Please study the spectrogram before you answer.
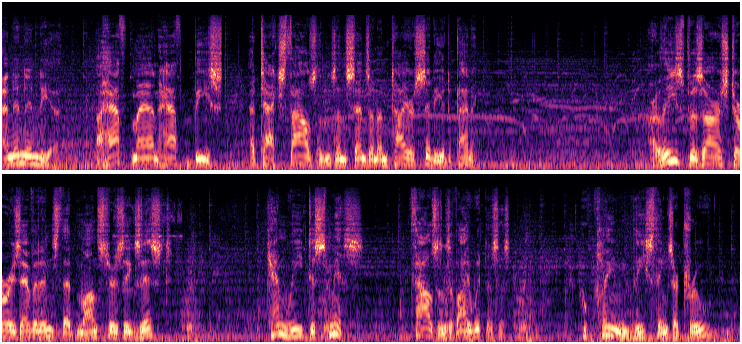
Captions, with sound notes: and in India, a half man, half beast attacks thousands and sends an entire city into panic. (people screaming) Are these bizarre stories evidence that monsters exist? Can we dismiss thousands of eye witnesses who claim these things are true?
